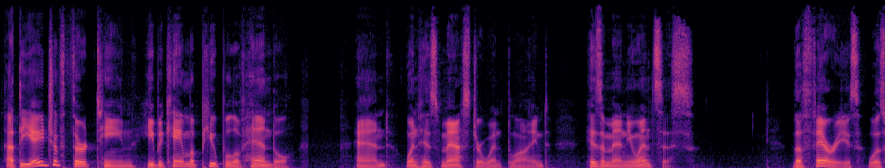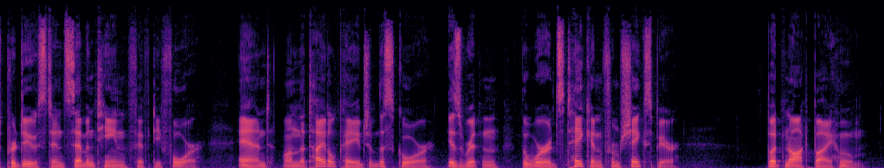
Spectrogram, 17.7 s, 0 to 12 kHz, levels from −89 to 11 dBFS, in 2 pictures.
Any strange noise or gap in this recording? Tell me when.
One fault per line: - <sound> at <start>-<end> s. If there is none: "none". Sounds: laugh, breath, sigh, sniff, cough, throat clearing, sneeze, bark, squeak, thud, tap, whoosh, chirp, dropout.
none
